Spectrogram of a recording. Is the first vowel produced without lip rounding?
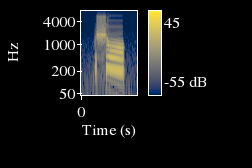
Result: no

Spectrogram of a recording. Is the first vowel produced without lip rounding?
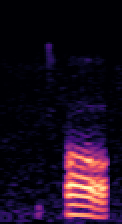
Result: no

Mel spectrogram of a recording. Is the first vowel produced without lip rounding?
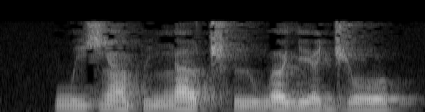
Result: yes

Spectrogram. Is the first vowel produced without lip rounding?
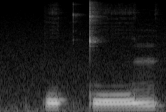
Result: no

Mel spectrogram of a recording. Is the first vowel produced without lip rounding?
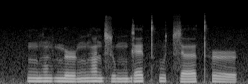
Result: no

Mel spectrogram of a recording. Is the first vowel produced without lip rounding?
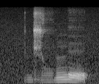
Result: no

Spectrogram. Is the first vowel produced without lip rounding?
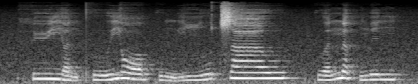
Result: no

